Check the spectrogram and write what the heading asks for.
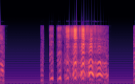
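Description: A goat bleating: one wavering call about a second long, starting just over half a second in, with the next bleat beginning at the very end.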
